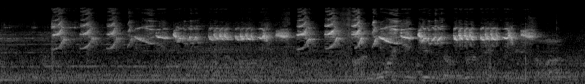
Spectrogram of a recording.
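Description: A bird toy chirps in quick, bright, high repeated bursts that run almost without a break, close and fairly loud.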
